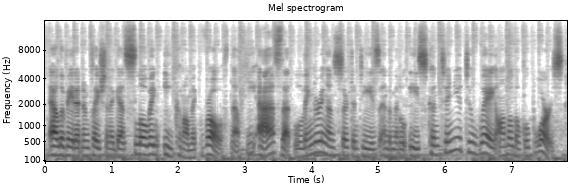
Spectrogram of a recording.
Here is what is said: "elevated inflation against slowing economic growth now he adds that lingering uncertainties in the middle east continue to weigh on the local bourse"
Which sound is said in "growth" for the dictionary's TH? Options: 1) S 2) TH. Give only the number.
2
